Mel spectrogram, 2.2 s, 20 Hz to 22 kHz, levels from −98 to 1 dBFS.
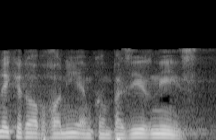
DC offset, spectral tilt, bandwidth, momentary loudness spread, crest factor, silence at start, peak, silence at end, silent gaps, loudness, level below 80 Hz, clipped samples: under 0.1%; -9 dB/octave; 5.4 kHz; 5 LU; 14 dB; 0 s; -8 dBFS; 0.1 s; none; -23 LUFS; -36 dBFS; under 0.1%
